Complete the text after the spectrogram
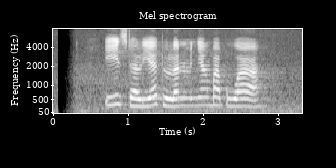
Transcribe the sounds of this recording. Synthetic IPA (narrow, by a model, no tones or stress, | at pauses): ʔisd̥a̤liad̥o̤lanməɲaŋpapua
